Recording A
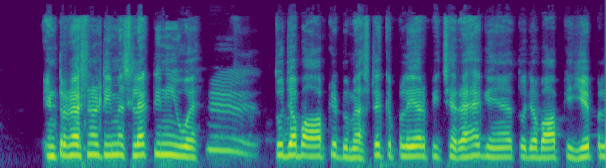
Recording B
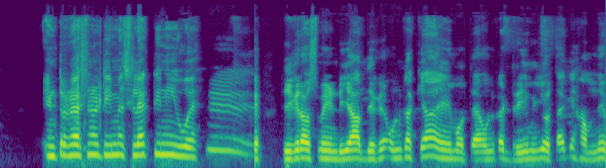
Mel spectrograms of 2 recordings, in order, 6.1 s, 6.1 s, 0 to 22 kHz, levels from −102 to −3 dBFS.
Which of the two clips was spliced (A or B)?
B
